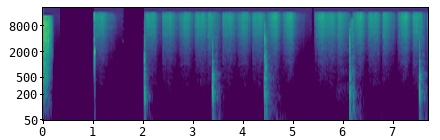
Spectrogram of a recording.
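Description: Sharp knocks of blocks being broken ring out one by one.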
